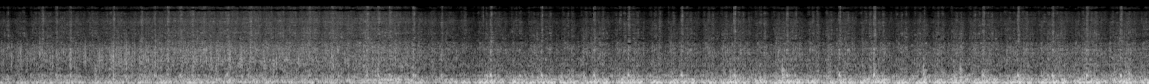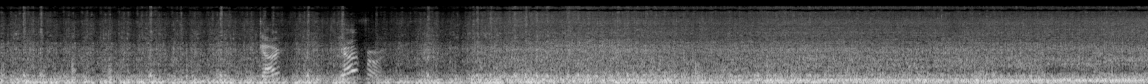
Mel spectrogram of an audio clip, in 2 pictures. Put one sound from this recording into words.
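Wind rushes past an open cockpit.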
